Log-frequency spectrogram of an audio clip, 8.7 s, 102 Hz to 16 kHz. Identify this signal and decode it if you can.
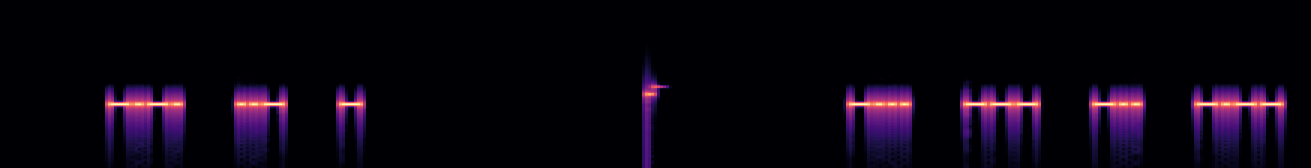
Morse code, heard as a keyed tone, about 28 wpm, spaced as for 16 wpm, 700 Hz. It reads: CUT BODY
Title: 3x Character Spacing - Top 500 Words - 28wpm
